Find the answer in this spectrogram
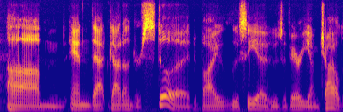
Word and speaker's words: Lucia: I think people say Lucia, and I said Lucia, and I think it's because they have this new character, Luce. It's actually because in Portuguese, the C is pronounced as an S, not a CH.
